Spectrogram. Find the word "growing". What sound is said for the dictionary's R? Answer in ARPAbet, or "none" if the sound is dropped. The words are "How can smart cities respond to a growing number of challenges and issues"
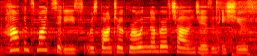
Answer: R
